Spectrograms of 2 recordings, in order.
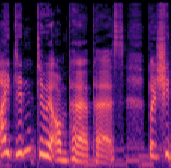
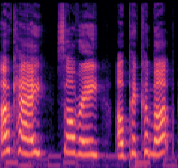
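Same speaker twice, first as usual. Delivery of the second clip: put-on higher, louder little-kid answer; child voice; 6 semitones higher, 4 dB louder than usual. A light take on the kid answering her mum. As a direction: play the obedient eight-year-old. Voicing her eight-year-old.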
